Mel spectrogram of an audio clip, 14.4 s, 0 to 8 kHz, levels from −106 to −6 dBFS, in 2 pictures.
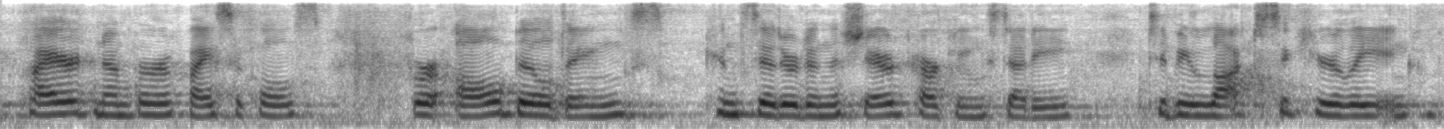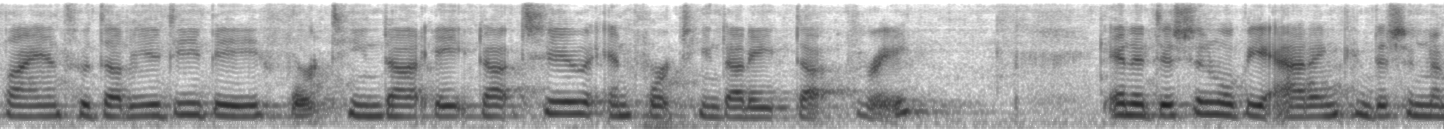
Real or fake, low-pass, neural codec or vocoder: fake; 7.2 kHz; codec, 24 kHz, 6 kbps, HILCodec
